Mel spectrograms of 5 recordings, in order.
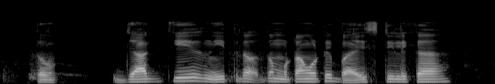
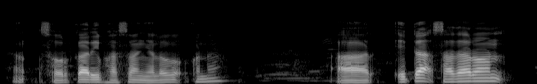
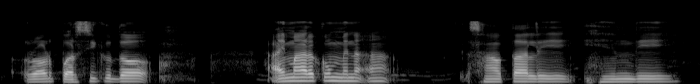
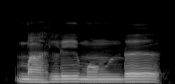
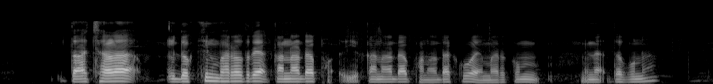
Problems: constant background noise, continuous background conversations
